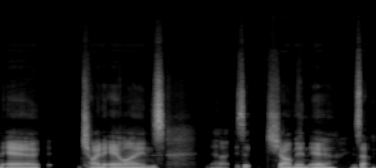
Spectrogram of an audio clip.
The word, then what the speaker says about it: Xiamen: Is it Xiamen Air? Is that the correct pronunciation?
